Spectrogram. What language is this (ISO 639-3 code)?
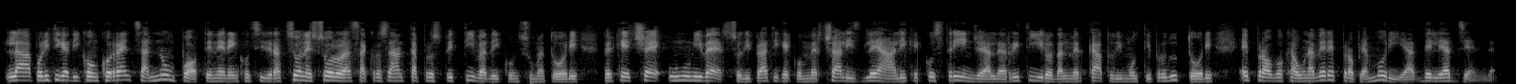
ita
